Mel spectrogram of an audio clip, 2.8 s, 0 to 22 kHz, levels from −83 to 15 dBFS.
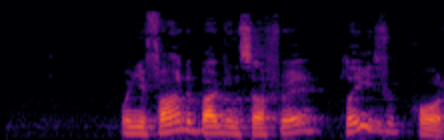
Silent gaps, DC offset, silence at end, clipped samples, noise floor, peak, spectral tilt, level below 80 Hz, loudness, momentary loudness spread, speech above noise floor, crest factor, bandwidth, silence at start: none; under 0.1%; 0 s; under 0.1%; -73 dBFS; -10 dBFS; -5 dB/octave; -72 dBFS; -29 LUFS; 9 LU; 45 dB; 20 dB; 15.5 kHz; 0.75 s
